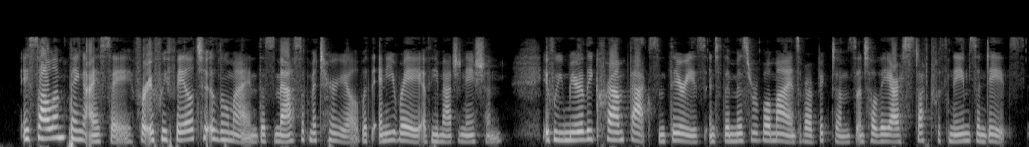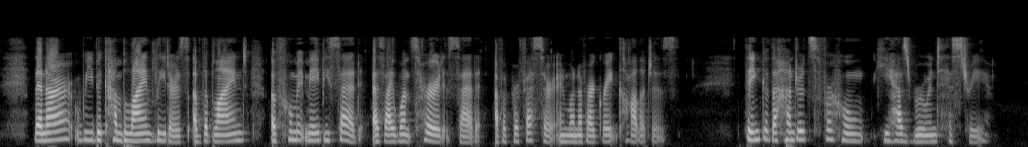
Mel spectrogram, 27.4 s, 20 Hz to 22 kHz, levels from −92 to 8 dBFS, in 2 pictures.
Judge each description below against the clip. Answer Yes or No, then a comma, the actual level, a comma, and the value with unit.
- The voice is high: Yes, high, 195 Hz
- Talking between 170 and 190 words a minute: Yes, average, 180 wpm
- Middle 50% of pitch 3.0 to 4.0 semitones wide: Yes, average, 3.3 semitones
